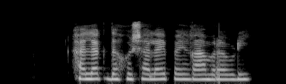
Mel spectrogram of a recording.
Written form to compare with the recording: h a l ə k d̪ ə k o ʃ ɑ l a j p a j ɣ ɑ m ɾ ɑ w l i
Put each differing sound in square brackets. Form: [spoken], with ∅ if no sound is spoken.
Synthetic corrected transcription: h a l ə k d̪ ə [x] o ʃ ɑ l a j p a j ɣ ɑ m ɾ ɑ w [ɽ] i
